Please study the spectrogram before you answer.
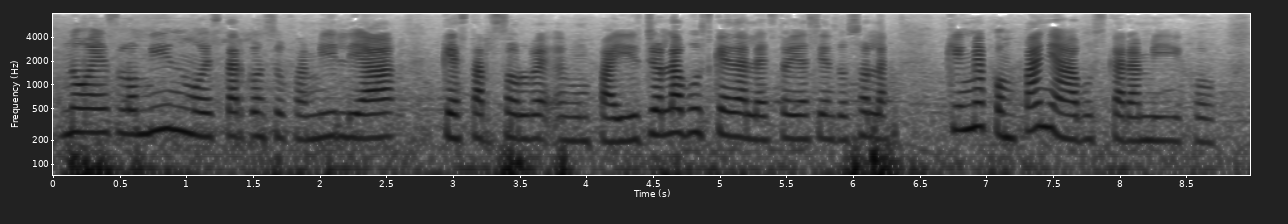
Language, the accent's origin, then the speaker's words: Spanish; Honduras; moved away as an adult; now in Mexico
